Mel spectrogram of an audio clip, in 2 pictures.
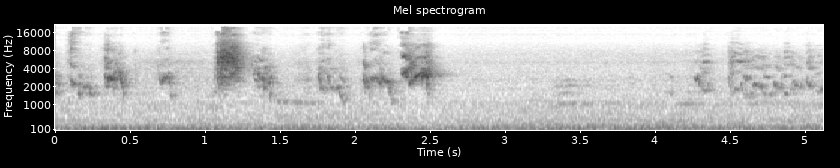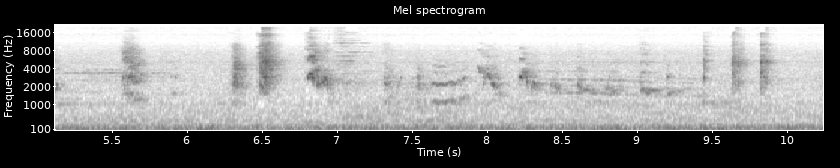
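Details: Lovebirds in a cage or aviary chirp and squawk in sharp, shrill bursts with a low indoor hum beneath.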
